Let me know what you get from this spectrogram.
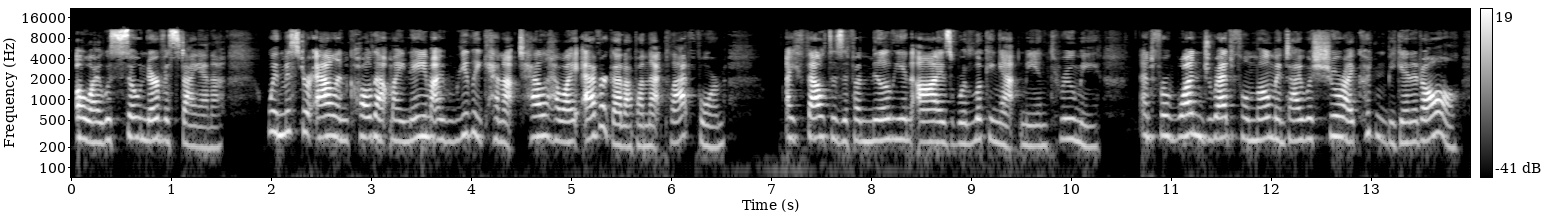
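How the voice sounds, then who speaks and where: A woman's voice: sits high, moderate pace, pushed and bright. A woman voicing a dreamy thirteen-year-old girl, effusive, romantic and theatrical, in an audio drama. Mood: thrilled.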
